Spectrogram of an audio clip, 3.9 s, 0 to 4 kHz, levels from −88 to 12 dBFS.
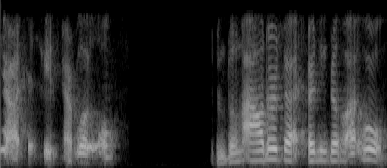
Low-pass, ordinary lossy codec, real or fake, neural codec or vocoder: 3.6 kHz; none; fake; autoencoder, 22.05 kHz, a latent of 192 numbers a frame, VITS, trained on one speaker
